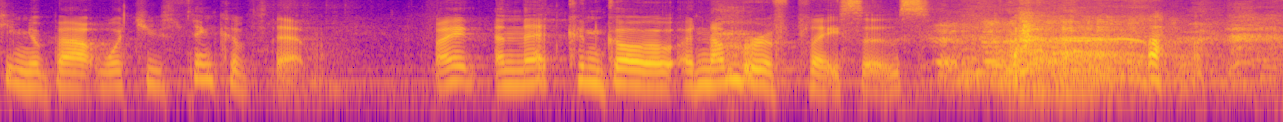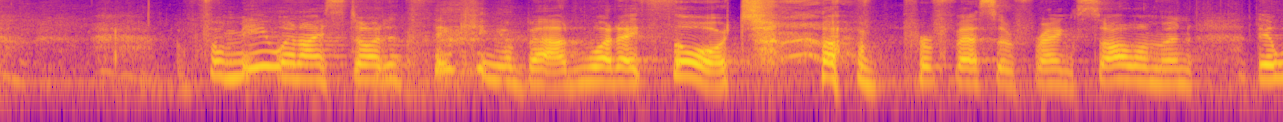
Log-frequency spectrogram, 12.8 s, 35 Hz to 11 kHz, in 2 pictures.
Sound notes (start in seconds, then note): 4.6 laughter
